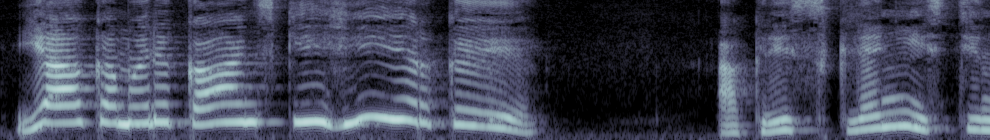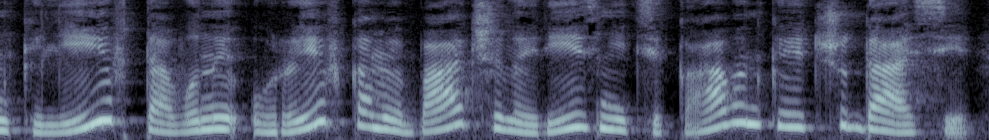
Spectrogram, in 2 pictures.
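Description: A woman reading a children's audiobook as a bedtime story, telling it with expressive, animated delivery. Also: mid-range voice. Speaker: audiobook reader.

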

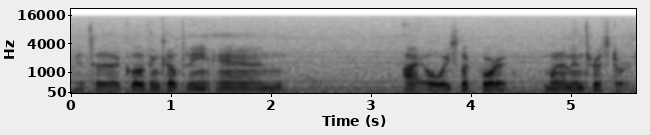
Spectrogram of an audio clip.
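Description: Gravelly low-voiced man, slow and plain-spoken. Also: background noise. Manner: relaxed, plain-spoken, with frequent fillers. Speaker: outdoors vlogger. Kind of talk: casual gear talk to camera. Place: small indoor room with shelves of gear.

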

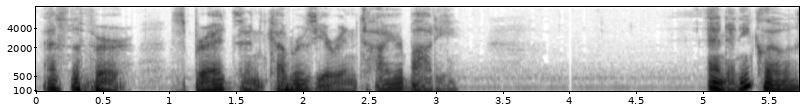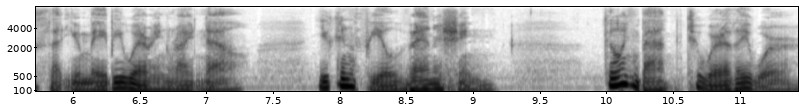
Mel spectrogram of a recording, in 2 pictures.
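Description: A man guiding a listener through a slow, soothing hypnosis session. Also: fairly low pitch, mellow. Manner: slow, soothing, repetitive delivery. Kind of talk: guided hypnosis script.

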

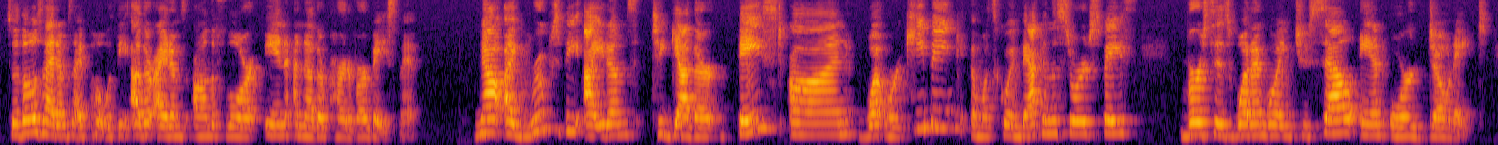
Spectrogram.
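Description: A thirtysomething woman who vlogs about home organizing sits on a couch in an indoor living room, speaking to the camera. Her slightly high voice is bright and forceful at a normal speed as she walks through each step clearly in an upbeat, instructive way.

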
